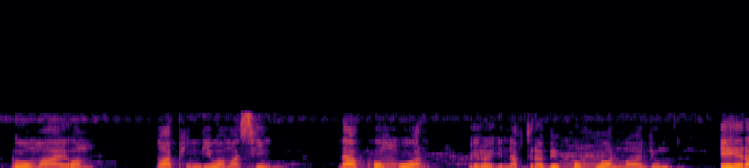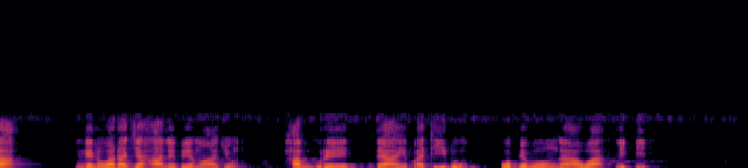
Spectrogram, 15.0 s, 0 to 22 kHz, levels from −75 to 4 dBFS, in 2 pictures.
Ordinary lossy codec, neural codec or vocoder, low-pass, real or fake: MP3, 64 kbps; codec, 16 kHz, 2 kbps, FunCodec, trained on Chinese and English, 25 frames a second; 7.2 kHz; fake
